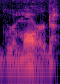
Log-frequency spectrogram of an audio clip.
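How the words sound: The name is read with English spelling sounds. "in my, you know, Southern English world is Grimard"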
